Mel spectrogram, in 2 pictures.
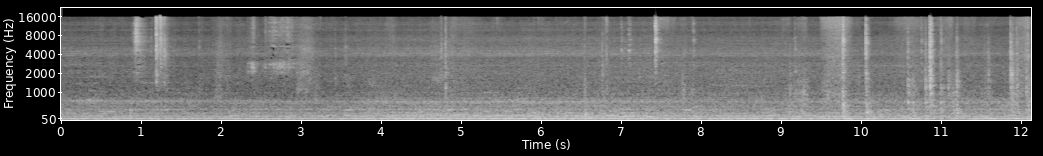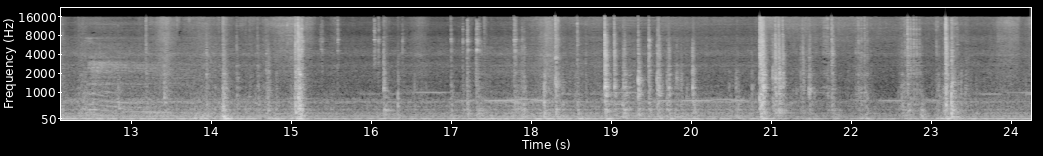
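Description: Brazing torch running steadily while heating the brazed joints of a failed thermostatic expansion valve to remove it. Scattered sharp clicks and clinks of pliers and metal on the copper fittings come and go, thickening in the second half.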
